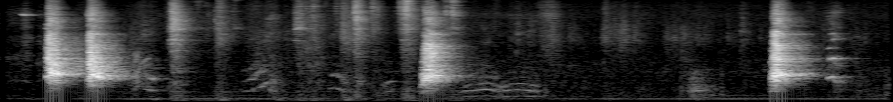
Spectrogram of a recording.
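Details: Cavalier King Charles Spaniel puppies from Robin's litter, indoors on a Wednesday morning: four sharp, high yapping barks spread across the stretch, a soft whining murmur between them, and a low steady hum underneath.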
